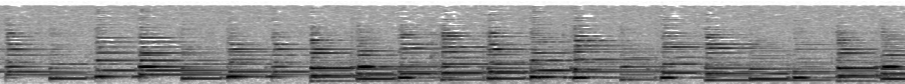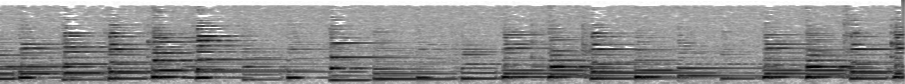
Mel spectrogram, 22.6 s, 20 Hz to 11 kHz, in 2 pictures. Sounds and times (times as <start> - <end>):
Acoustic guitar: 0.0 - 22.6
Strum: 0.0 - 22.6.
